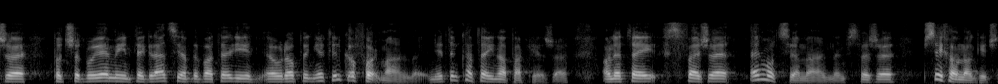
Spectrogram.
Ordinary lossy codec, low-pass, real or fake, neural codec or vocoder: Opus, 16 kbps; 7.2 kHz; fake; codec, 24 kHz, 0.9 kbps, WavTokenizer, small release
